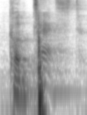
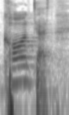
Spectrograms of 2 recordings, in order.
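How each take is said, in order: First: The stress is on the second syllable. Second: The stress is on the first syllable. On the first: It is a verb meaning to dispute something. "ênfase no final" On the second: It is a noun meaning a competition. "Dando ênfase aqui no começo"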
